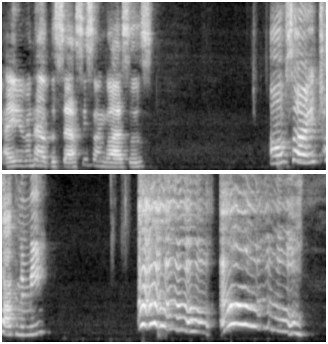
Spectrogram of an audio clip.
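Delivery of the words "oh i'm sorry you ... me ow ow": very high, swooping cartoon voice with stretched-out ow. Showing a practiced Olive Oyl voice while in costume: Olive Oyl voice. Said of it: "I've been practicing that a lot".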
